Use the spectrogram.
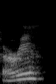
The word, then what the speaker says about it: Ariya: I believe it's pronounced Ariya.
